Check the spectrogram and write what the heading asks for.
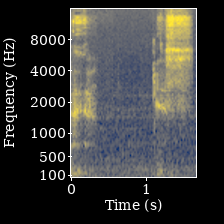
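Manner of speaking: a breathy whispered yes; just whisper the yes; a soft whispered aside. Real, not acted. Hushed agreement.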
